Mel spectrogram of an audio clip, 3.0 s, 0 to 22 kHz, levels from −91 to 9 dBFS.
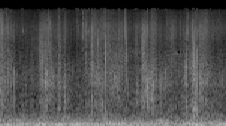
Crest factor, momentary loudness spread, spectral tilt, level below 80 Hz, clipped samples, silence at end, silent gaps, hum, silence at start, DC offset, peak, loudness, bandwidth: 22 dB; 4 LU; -3.5 dB/octave; -32 dBFS; under 0.1%; 0 s; none; none; 0 s; under 0.1%; -4 dBFS; -30 LUFS; 17 kHz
